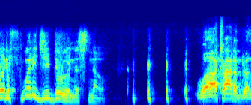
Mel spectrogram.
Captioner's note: chuckle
